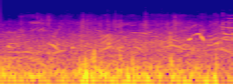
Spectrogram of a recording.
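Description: Footsteps crunching and thudding irregularly on packed snow, heard close to the microphone. Distant voices of people out on the frozen lake carry over them.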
